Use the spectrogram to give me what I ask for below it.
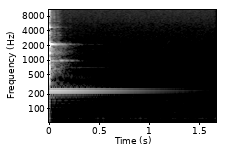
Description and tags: A balafon I recorded on minidisc.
